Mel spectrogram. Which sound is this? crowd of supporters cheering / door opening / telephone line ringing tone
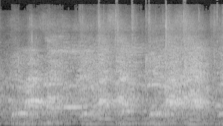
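crowd of supporters cheering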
